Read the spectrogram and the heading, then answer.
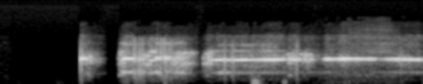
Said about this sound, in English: Every time there's a pause in the conversation, that rooster inserts himself.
